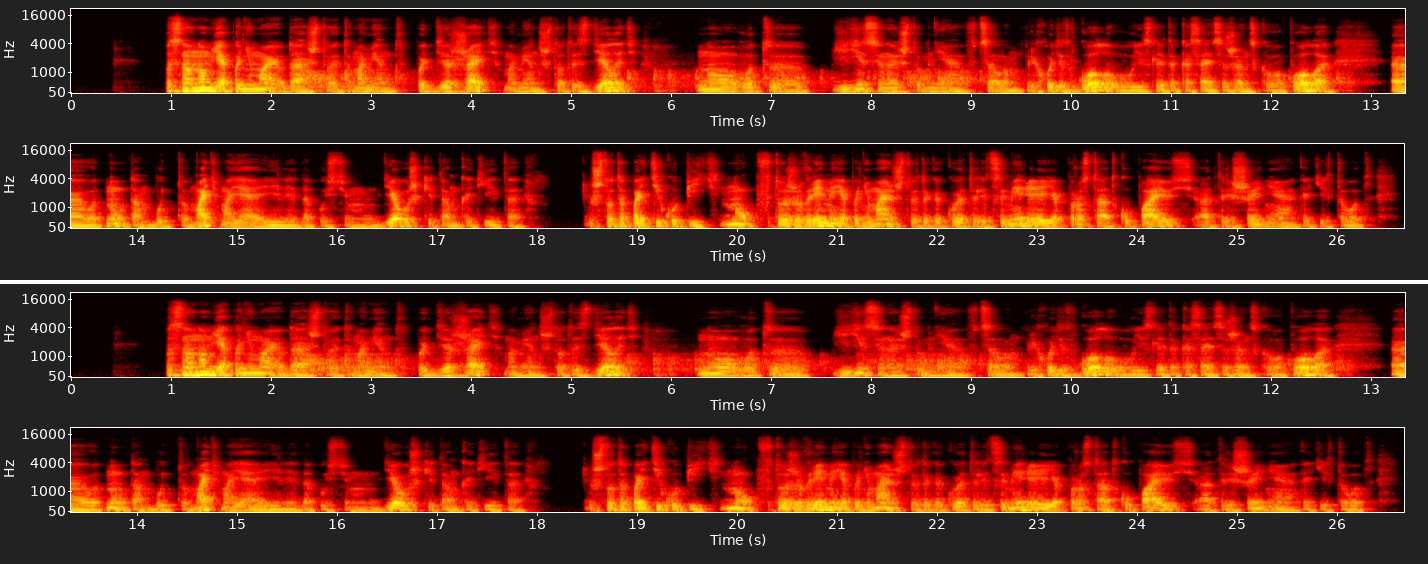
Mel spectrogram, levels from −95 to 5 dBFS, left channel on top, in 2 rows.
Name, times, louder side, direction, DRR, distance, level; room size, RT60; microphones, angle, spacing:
voice 1, 0.9-5.8 6.3-7.4 7.6-18.0 18.5-26.5, left 1 dB, 35° left, 2 dB, 0.5 m, -27 dB
sound 1, 2.3-3.8 4.7-4.8 5.4-9.9 11.7-12.8, left 1 dB, 30° right, 0.9 m, -42 dB
2.5 x 2.1 x 2.6 m, 0.31 s
head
